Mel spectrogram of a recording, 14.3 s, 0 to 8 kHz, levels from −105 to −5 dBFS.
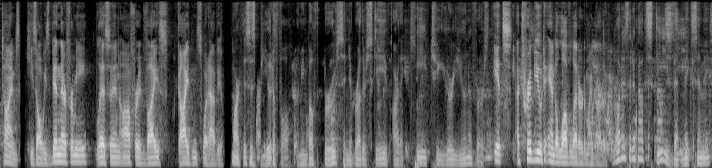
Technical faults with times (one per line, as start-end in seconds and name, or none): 0.28-14.25 echo leak
0.41-5.82 background gated by the echo canceller
8.77-8.90 background gated by the echo canceller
